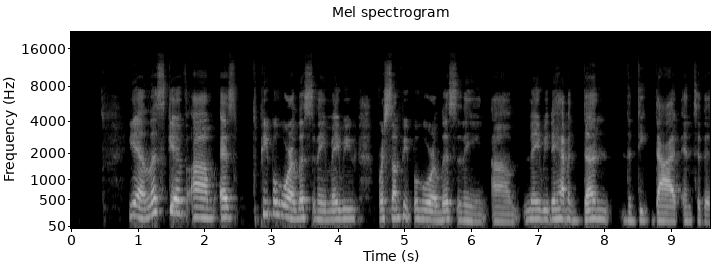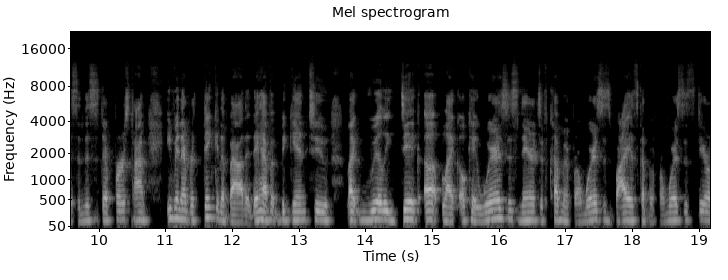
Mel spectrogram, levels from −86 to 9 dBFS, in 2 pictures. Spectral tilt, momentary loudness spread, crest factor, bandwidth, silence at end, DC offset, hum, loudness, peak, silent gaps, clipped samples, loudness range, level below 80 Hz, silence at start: -5 dB/octave; 11 LU; 20 dB; 13 kHz; 0 s; under 0.1%; none; -29 LUFS; -10 dBFS; 8.14-8.20 s; under 0.1%; 4 LU; -64 dBFS; 0.9 s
